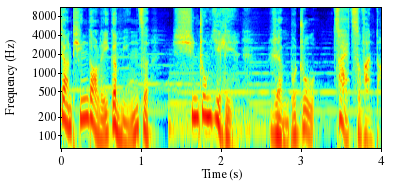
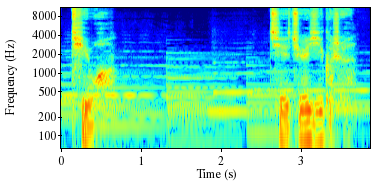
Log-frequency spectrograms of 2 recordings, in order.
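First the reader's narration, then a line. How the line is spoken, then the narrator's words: Sinister hoarse voice. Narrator (Chinese): 玉舍声音阴哑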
